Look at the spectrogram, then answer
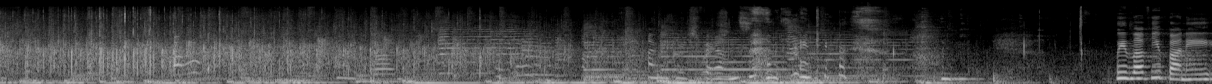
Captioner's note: cheering and Applause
